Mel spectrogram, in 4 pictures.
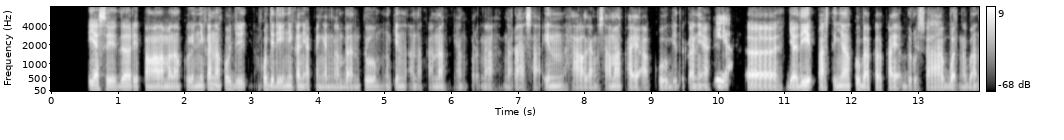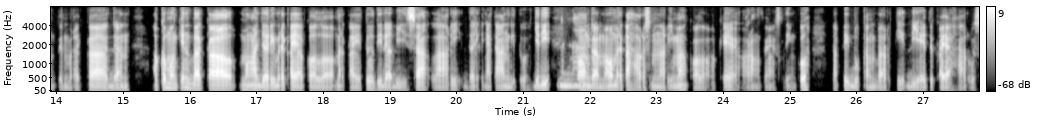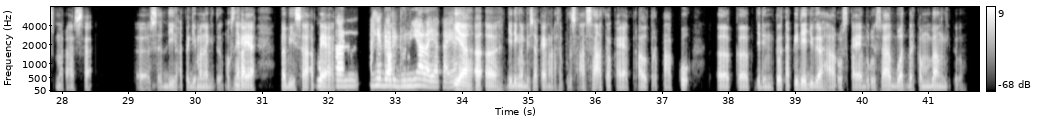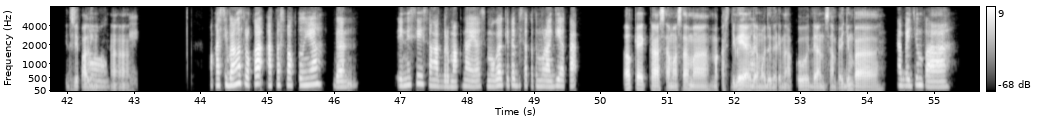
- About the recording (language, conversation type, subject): Indonesian, podcast, Bisakah kamu menceritakan pengalaman ketika orang tua mengajarkan nilai-nilai hidup kepadamu?
- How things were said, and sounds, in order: other background noise; unintelligible speech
